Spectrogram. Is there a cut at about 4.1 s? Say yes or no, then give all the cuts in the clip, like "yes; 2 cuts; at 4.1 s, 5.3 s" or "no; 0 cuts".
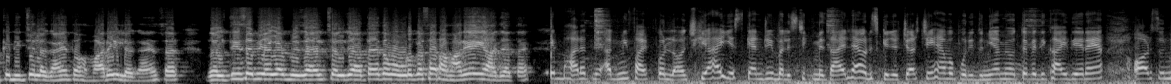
no; 1 cut; at 5.4 s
